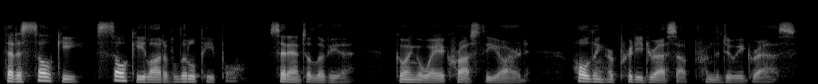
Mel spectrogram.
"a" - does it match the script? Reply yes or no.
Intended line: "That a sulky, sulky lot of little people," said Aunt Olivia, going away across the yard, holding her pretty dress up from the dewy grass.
yes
